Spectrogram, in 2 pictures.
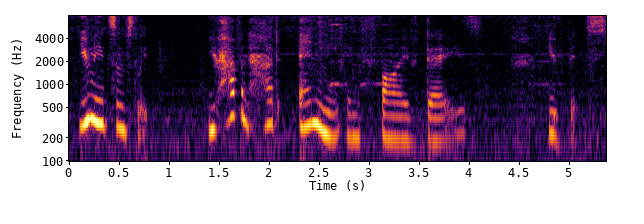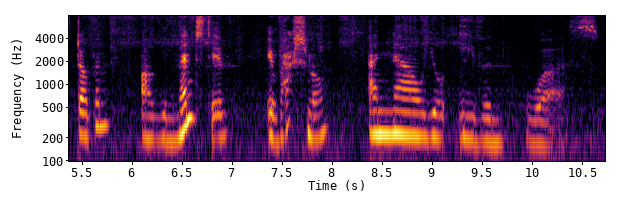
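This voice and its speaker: A woman playing a sensible, candid scientific colleague in an audio drama, frank and gently chiding. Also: medium pitch, a little hiss or hum, natural voice, rough recording.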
